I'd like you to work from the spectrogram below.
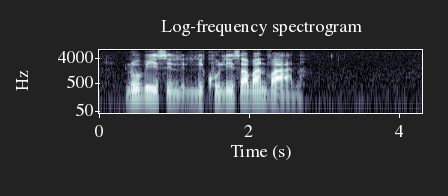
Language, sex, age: Swati, male, 20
